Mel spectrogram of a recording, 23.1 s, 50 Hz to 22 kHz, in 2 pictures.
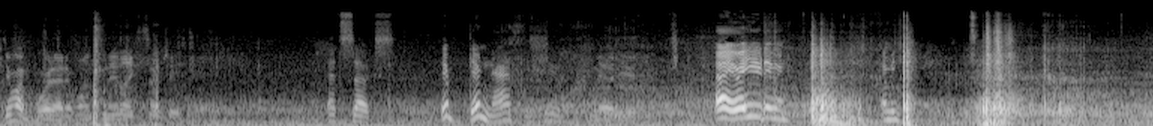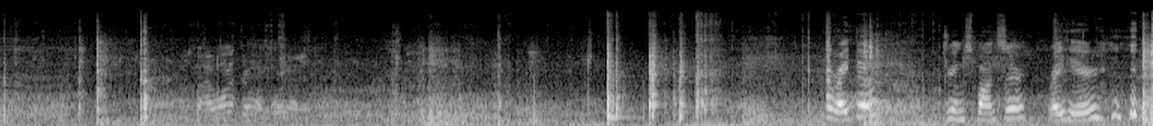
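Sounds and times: skateboard wheels rolling on concrete: 0.0 - 23.0
skateboard clacking on ground: 5.1 - 21.6.

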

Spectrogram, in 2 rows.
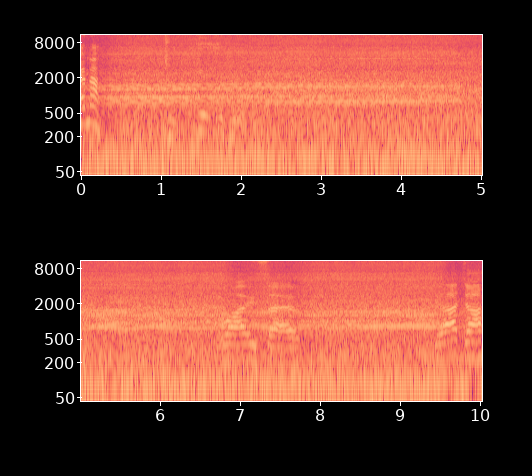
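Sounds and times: motorcycle engine running hard: 0.0 - 10.0
wind rush on microphone: 0.0 - 10.0.

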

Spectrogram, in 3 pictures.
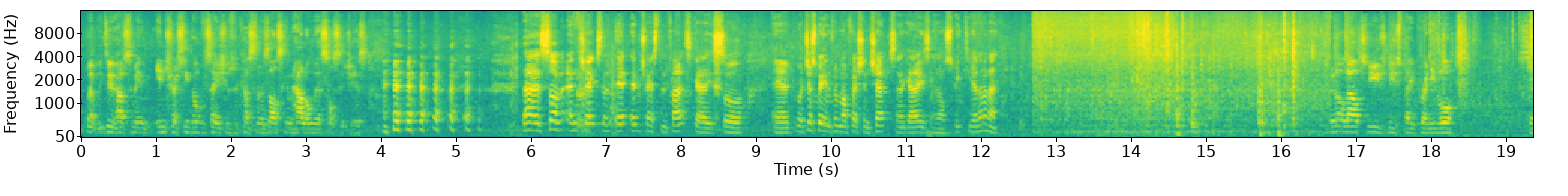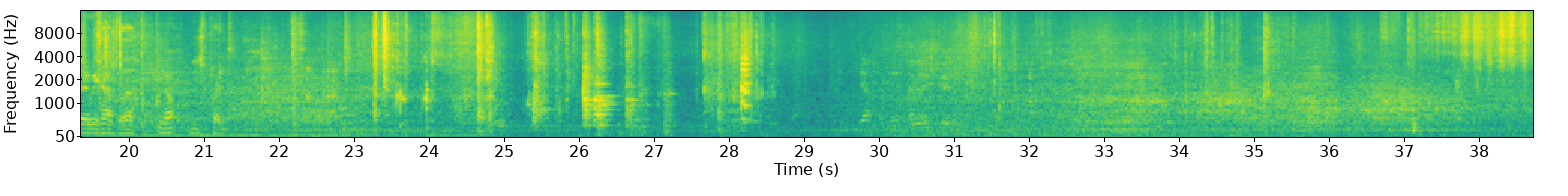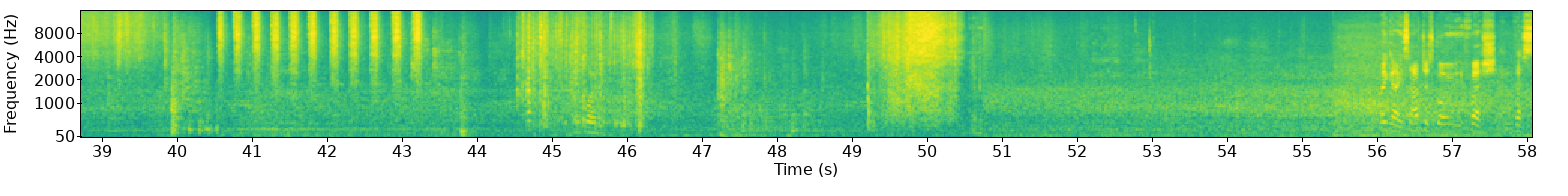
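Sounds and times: kitchen background noise: 5.8 - 29.0, 30.4 - 51.0
oil sizzling in deep fryer: 12.7 - 16.7
condiment shaker shaking: 37.2 - 39.7, 40.6 - 43.4.

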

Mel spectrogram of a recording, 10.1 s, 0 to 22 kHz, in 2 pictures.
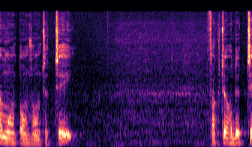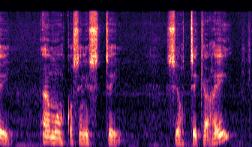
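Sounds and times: faint noise: 0.0 - 10.0.

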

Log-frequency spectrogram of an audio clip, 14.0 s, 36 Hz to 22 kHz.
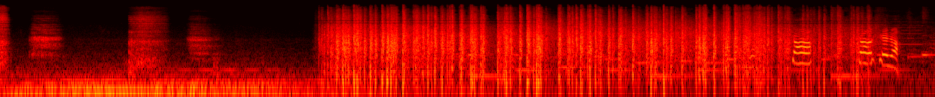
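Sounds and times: firecrackers crackling: 4.7 - 13.6.

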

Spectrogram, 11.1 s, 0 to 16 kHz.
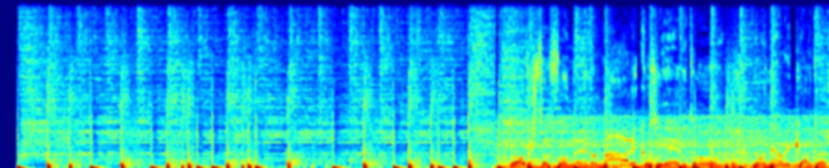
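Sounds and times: drum kit playing beat: 0.2 - 11.0.

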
